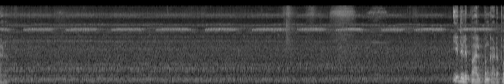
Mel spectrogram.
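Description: A cricket chirping: a high, even pulse repeating a little under twice a second, over faint background hiss. A man's voice comes in near the end.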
